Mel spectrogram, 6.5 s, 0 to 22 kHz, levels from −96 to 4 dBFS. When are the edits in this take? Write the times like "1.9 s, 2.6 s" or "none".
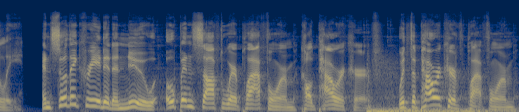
3.4 s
